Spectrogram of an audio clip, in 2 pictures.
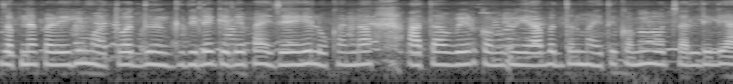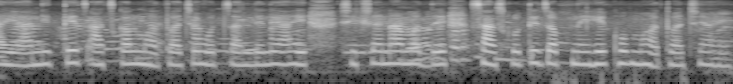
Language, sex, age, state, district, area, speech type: Marathi, female, 30-45, Maharashtra, Amravati, rural, spontaneous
